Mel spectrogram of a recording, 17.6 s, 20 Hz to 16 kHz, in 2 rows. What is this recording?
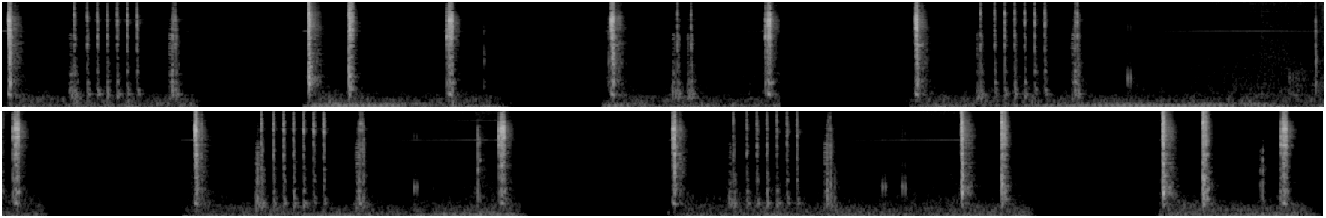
This ambient sound effect was recorded with high quality sound equipment and comes from a sound library called Cameras which is pack of 100 high quality audio files. In this library you'll find shutter sounds of 20 different cameras along with other mechanical sounds, including flashes, rewinding film in analogue cameras and more.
